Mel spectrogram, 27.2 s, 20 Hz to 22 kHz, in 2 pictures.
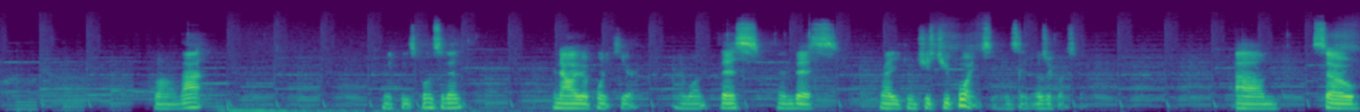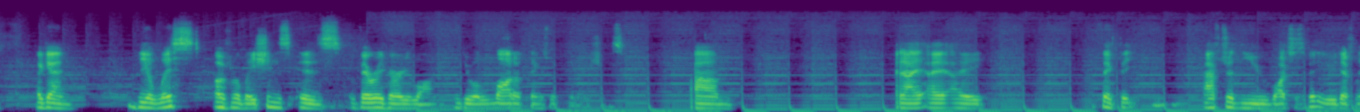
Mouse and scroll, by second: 0.5 click, 1.2 right click, 1.7 click, 2.4 click, 3.0 click, 4.5 click, 4.9 click, 7.0 click, 7.6 click, 10.3 click, 11.0 click, 12.3 middle click, 17.3 middle click, 20.2 click, 21.3 click, 22.0-23.1 drag, 24.5-27.2 drag.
